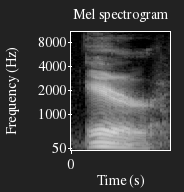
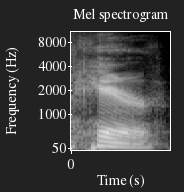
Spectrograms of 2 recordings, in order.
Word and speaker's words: air: The H is silent, so we don't want to say the H. So, knowing that, Arash, how do we pronounce that word? Air. Not hair. Air.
